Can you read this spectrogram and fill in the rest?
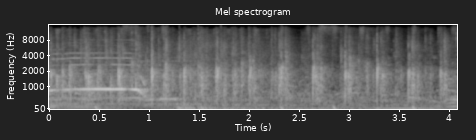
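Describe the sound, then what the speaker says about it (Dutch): Audience applause for the winner of the World Poker Tour National 2015 in Valkenburg, steady clapping from a crowd that carries through the whole stretch after a brief tone at the start. "En een nog veel groter applaus voor onze winnaar van de World Poker Tour National 2015."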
